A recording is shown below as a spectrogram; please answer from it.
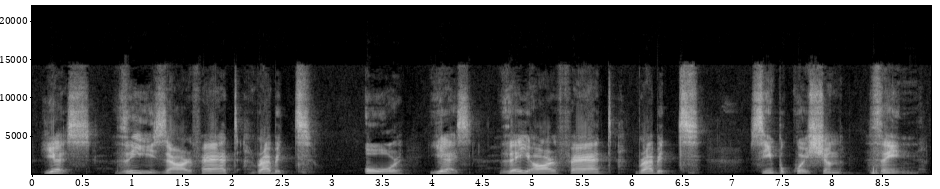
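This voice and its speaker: A man reading a scripted beginner language lesson as a teacher, deliberately delivering short example sentences phrase by phrase. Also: mid-range voice, sharp tone. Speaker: English teacher.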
